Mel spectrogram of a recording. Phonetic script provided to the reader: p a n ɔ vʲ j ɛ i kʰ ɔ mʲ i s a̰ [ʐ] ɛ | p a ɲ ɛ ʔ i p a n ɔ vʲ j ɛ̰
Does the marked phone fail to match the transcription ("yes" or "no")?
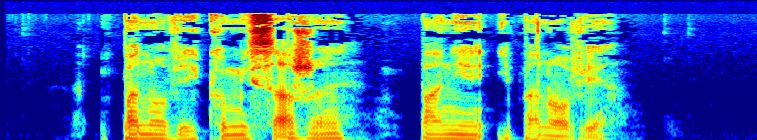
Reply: no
